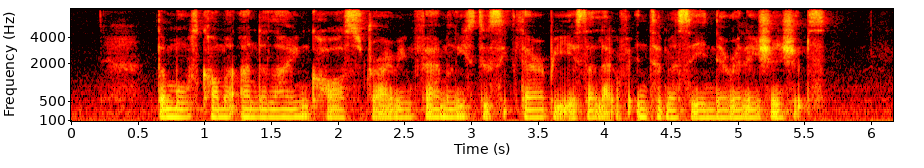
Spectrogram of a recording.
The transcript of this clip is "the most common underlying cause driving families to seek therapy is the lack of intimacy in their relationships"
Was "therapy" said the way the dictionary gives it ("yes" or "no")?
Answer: yes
